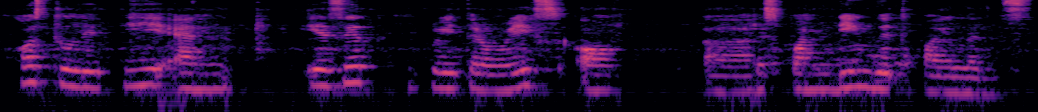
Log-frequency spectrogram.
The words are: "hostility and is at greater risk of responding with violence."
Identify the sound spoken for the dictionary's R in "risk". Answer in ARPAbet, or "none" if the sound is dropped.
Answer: W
